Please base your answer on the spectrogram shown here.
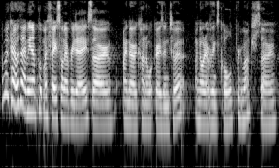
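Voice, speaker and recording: A woman's voice: lowish voice, racing. A woman chatting casually as a game show contestant. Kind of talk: casual chat.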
